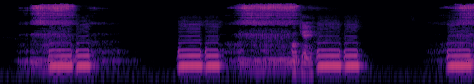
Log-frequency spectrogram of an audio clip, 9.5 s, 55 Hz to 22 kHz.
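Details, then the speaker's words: Person snoring during a home test of a snoring-detection bracelet prototype: loud, droning, buzzing snores in breath cycles about every four seconds, each with a brief break partway through. "This algorithm detects snoring sound and vibrating. Now I'm starting the system. Okay. And now we're waiting 30 seconds. Okay. And start snoring."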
